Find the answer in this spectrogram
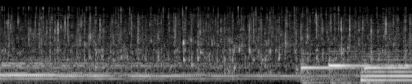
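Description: Slow, soft solo piano playing sustained notes that die away through the middle, with a new chord struck about three seconds in. Underneath, water trickles and pours from a bamboo fountain spout.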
